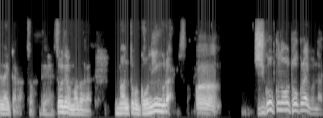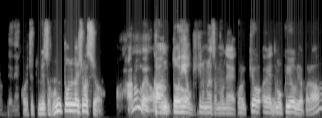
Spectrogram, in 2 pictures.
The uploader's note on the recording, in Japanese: ZOOMで収録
